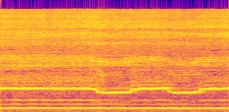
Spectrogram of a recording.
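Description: Sybyzgy, the Kazakh long end-blown flute, playing a küi: a held high note that twice dips briefly a step lower, over a steady low drone hummed by the player.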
